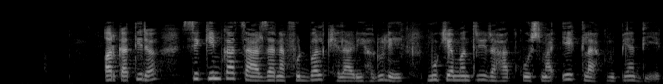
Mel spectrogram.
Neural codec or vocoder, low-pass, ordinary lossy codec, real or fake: none; none; none; real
